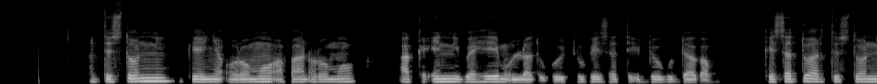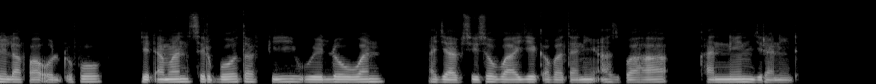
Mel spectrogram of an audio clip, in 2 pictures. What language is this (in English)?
Oromo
